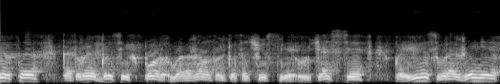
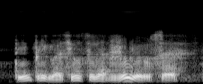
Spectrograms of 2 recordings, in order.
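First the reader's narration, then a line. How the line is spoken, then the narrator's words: Quiet even voice. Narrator (Russian): сказал тихим, ровным голосом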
